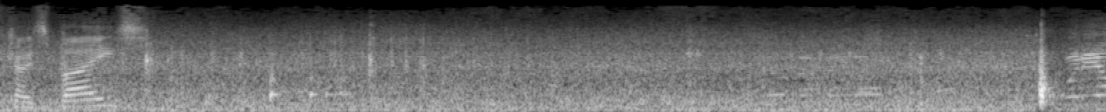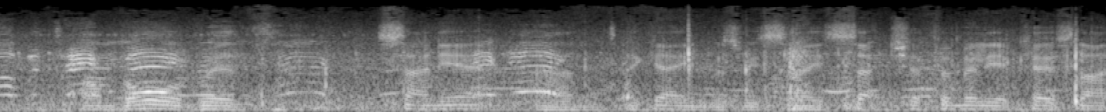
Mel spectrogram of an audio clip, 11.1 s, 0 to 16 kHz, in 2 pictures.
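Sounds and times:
water rushing past yacht: 0.0s - 11.0s.

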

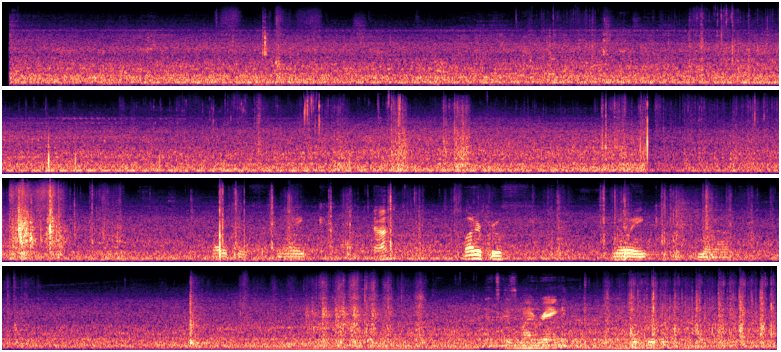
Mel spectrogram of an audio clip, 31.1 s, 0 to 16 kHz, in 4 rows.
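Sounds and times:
street traffic hum: 0.1s - 31.0s
hand rubbing wet banner: 5.2s - 8.2s, 8.9s - 13.1s, 26.1s - 27.6s, 29.2s - 31.0s
water splashing on a banner: 10.7s - 12.6s.

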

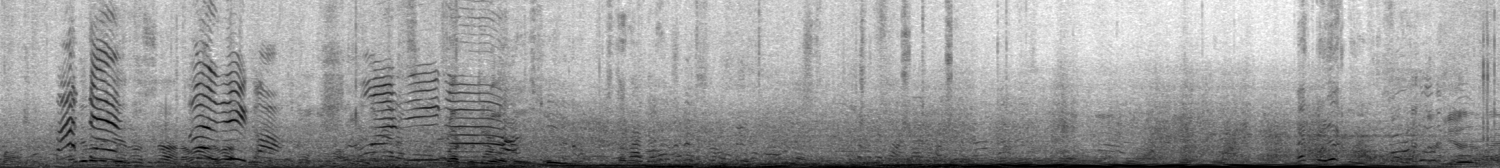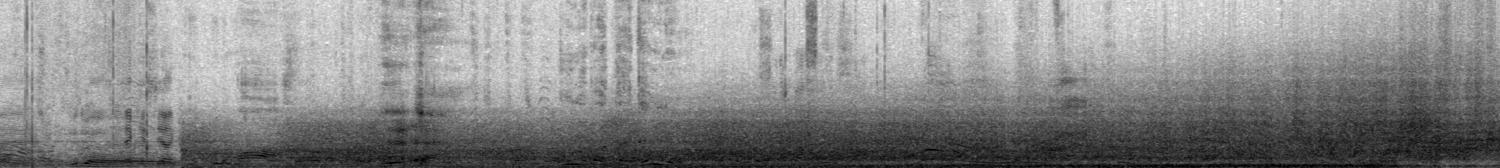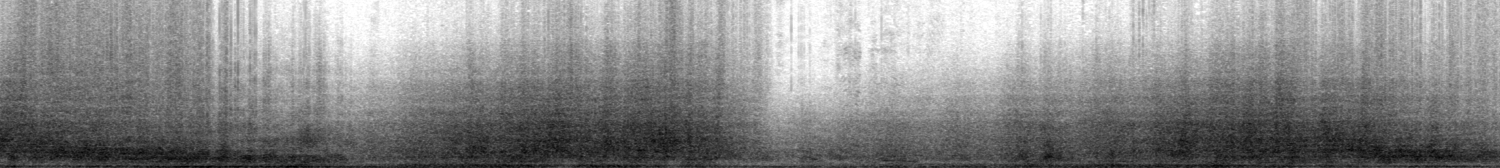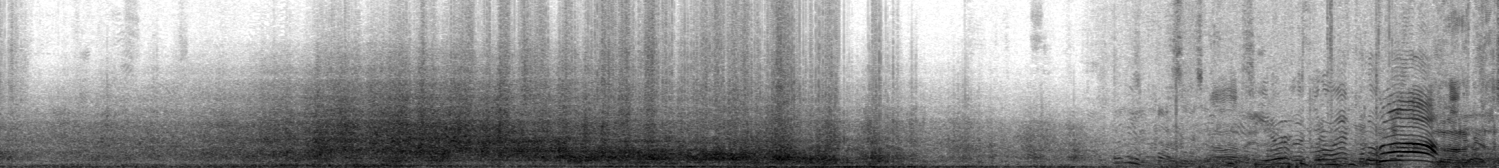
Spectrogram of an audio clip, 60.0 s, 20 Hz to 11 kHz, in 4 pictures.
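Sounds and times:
jet roaring on take-off: 0.0s - 59.9s.

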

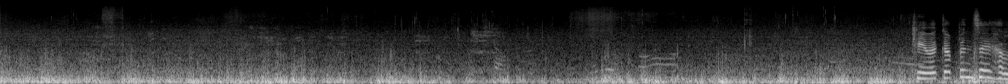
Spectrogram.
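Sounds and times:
ocean surf: 0.0s - 10.0s
wind buffeting microphone: 0.0s - 10.0s.

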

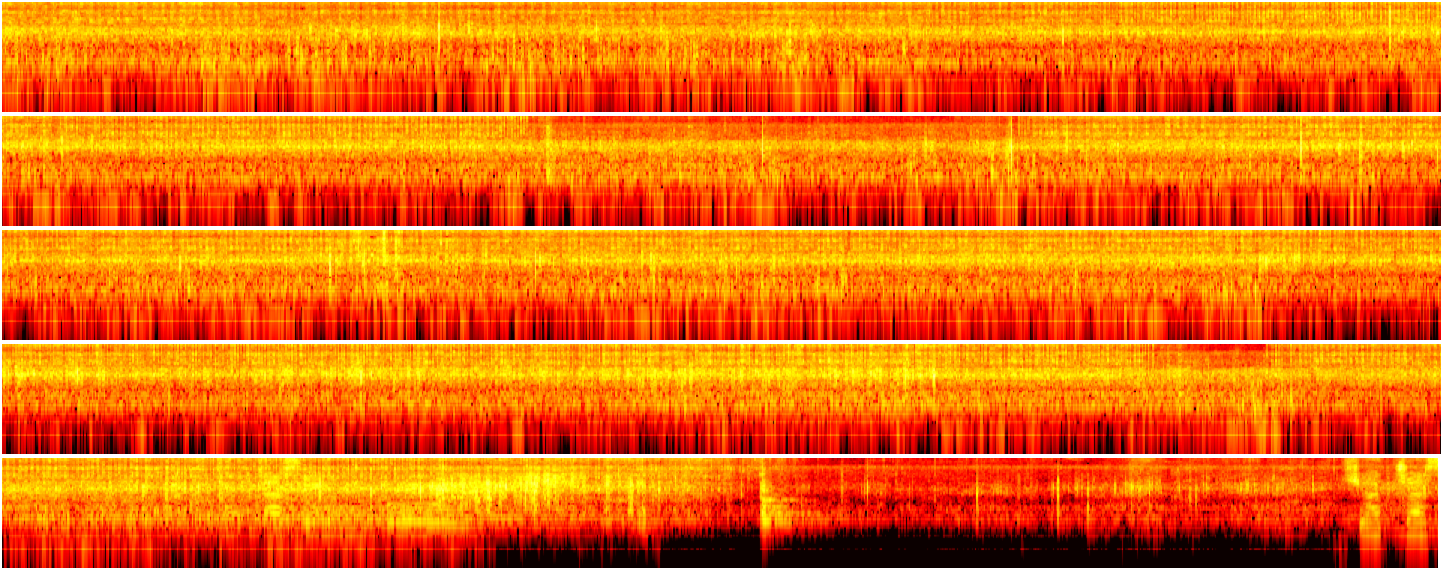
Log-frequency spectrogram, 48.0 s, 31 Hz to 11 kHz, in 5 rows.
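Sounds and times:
wind buffeting microphone: 0.0s - 42.5s
bike tyres rumbling on gravel: 0.0s - 47.9s.

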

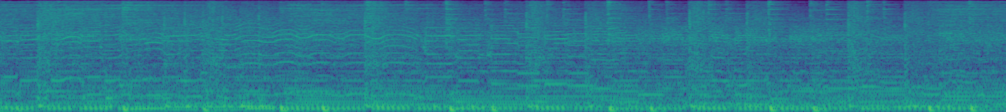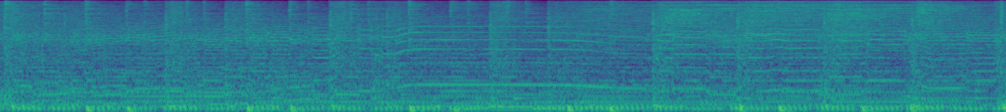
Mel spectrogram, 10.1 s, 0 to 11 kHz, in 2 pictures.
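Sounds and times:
live rock band playing: 0.0s - 10.0s.

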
